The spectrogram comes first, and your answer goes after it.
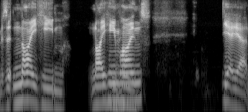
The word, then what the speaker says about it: Nyheim: I can't pronounce his first name. Is it Nyheim Hines? Yeah. Nyheim Hines, 44 yards.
